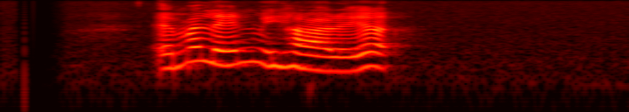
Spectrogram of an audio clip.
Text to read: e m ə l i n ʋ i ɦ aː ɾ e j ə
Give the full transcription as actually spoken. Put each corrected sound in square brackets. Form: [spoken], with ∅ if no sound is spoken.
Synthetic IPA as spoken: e m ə l [e] n ʋ i ɦ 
